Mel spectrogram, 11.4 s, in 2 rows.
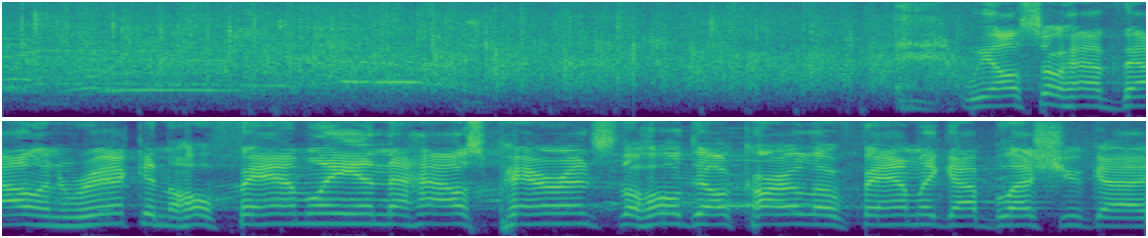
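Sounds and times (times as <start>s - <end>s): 
faint whistles and cheers: 0.0s - 2.5s
audience applause: 0.0s - 5.3s
speech: 4.8s - 11.4s.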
